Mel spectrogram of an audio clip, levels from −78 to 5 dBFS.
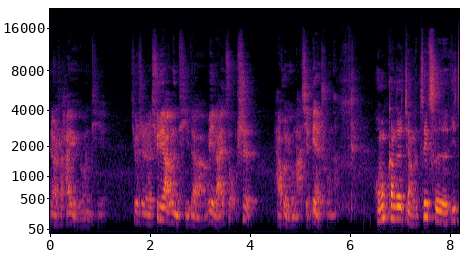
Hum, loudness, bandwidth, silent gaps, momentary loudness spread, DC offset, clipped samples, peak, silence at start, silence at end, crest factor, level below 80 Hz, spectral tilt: none; -24 LUFS; 17 kHz; none; 19 LU; under 0.1%; under 0.1%; -4 dBFS; 0 s; 0 s; 20 dB; -82 dBFS; -3 dB/octave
